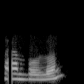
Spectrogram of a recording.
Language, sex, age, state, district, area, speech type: Bengali, female, 45-60, West Bengal, Nadia, rural, conversation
